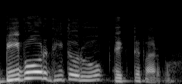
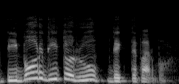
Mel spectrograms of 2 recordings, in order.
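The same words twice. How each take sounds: The two takes are said the same way.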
